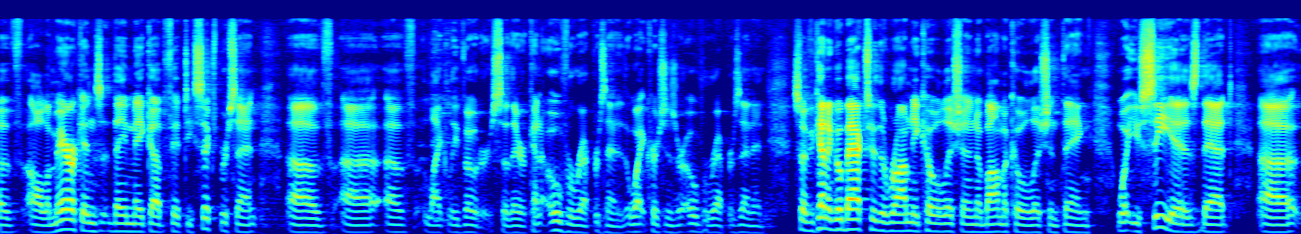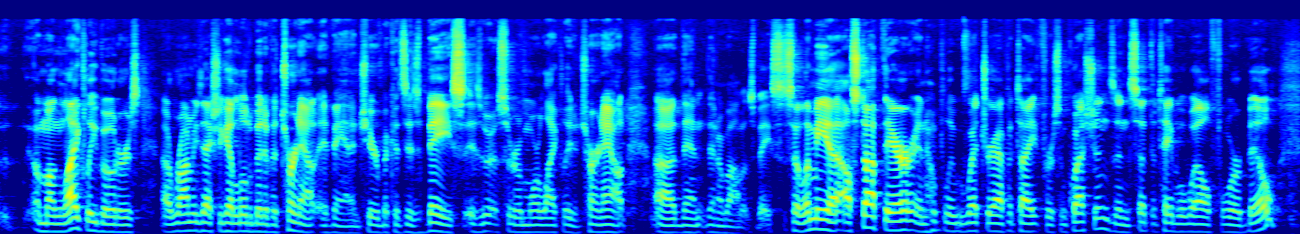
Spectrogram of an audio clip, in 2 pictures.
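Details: Adult male speaker; Normal voice.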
